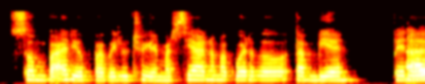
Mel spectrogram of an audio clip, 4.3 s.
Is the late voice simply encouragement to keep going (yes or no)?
no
